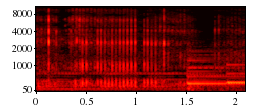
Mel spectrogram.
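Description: A white female cat purrs softly in quick rhythmic pulses while being picked up and held, followed by a brief steady tone, quiet and close with no speech.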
